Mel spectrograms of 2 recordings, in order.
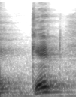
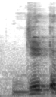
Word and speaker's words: Git: जिट मत बोलना, बहुत लोग जिट बोल रहे होते हैं, गिट ही प्रोनाउंसिएशन है इसकी।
